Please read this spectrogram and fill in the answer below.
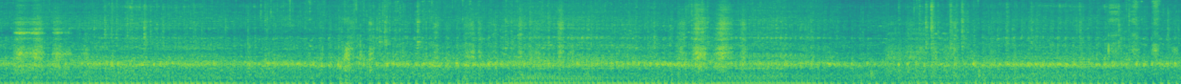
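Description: Motorcycle engine running steadily at low revs while riding over a rough gravel track, heard close to the rider's microphone.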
